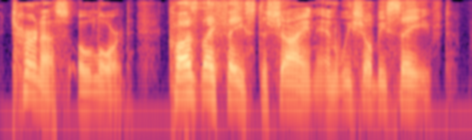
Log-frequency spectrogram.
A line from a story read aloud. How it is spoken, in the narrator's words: The psalmist cried out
